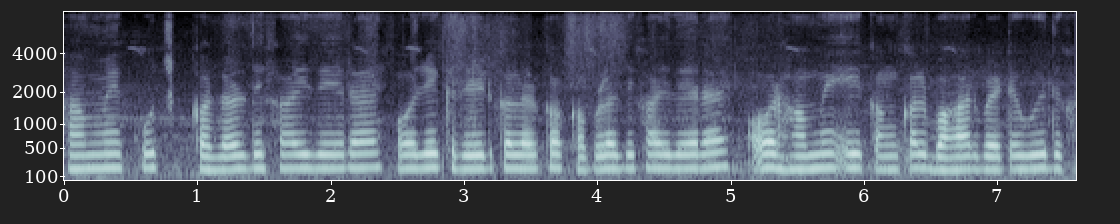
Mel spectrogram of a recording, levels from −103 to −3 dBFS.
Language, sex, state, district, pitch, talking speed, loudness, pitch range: Hindi, female, Maharashtra, Solapur, 195 Hz, 195 wpm, -26 LUFS, 190-205 Hz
